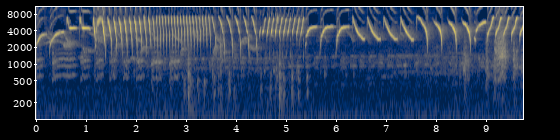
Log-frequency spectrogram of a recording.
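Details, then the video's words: Canary singing to call and tempt other canaries to sing: fast trills of repeated high notes, rapid buzzy rolls, then a run of descending whistled sweeps, loud and continuous throughout. "Your Canary Calls And Tempts All The Canaries to Sing"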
